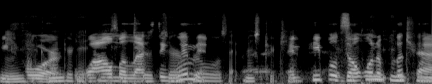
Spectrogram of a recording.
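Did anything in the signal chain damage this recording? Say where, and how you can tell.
Yes. Speech suppressed in double talk shows up at 0.0 to 0.39 s, 0.84 to 1.0 s, 1.46 to 3.28 s and 3.64 to 4.23 s. Within these spans the level dips in short bursts, by up to about 15 dB at the start and end and about 5 to 10 dB in between. This points to the call-processing stage. The likely cause is an echo canceller that could not tell the near talker from loudspeaker echo while both sides spoke, so it attenuated everything.

An echo leak appears at 3.04 to 3.1 s and again at 4.08 to 4.14 s. Each time, a faint copy of the speech returns 268 ms late, about 35 dB and then about 30 dB below the direct sound. It is brief and scrappy. It most likely comes from the far end's call processing. That end's echo canceller left some loudspeaker pickup in its microphone signal, and the residue was transmitted back with a round-trip delay.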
